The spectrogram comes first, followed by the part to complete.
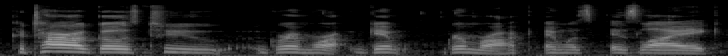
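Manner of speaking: ordinary delivery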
